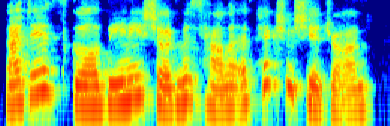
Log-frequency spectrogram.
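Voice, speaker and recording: A woman reads a children's story aloud. Her voice is on the high side and very animated, rising and falling expressively through the narration. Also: fairly quick. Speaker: storybook reader.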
